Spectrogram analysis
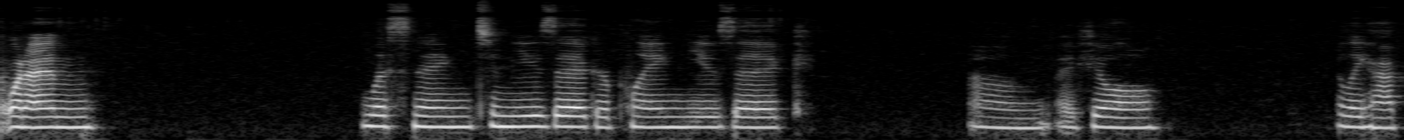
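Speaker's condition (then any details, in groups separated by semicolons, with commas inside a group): No condition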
